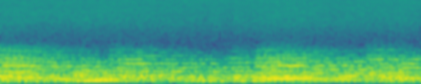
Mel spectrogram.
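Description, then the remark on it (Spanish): A church bell rings loudly, its deep, rich tones blending into a continuous humming resonance, with fresh swells of sound arriving every second or two and no voices. “La campana es música. Canta durante la fiesta, enaltece a Dios, enaltece la paz.”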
